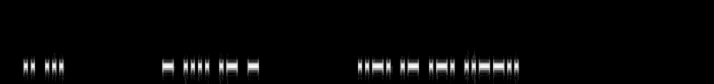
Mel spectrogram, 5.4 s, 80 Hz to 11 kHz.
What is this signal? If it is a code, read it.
Morse code, heard as a keyed tone, about 41 wpm, 700 Hz. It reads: IS THAT FAR?
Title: 4x Word-Spacing - Sentences from Top 300 Words - 45wpm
